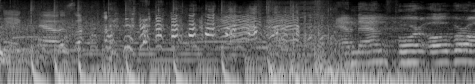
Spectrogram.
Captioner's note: both laugh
